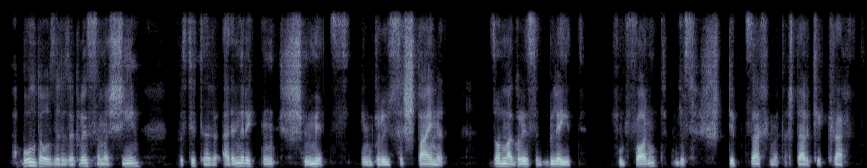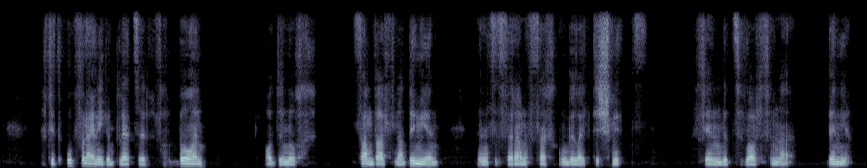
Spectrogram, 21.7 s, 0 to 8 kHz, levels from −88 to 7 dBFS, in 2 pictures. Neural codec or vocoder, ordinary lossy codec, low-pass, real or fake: codec, 16 kHz in and 24 kHz out, 1.1 kbps, FireRedTTS-2 codec; none; 7.2 kHz; fake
